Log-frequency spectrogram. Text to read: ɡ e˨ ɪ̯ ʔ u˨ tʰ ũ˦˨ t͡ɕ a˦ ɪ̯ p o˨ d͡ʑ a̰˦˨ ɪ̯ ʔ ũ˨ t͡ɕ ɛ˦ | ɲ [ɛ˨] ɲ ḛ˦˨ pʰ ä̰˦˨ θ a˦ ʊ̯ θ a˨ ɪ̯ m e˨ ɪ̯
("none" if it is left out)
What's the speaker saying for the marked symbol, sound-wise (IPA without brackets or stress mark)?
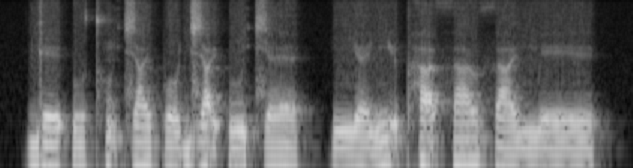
ɛ˨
